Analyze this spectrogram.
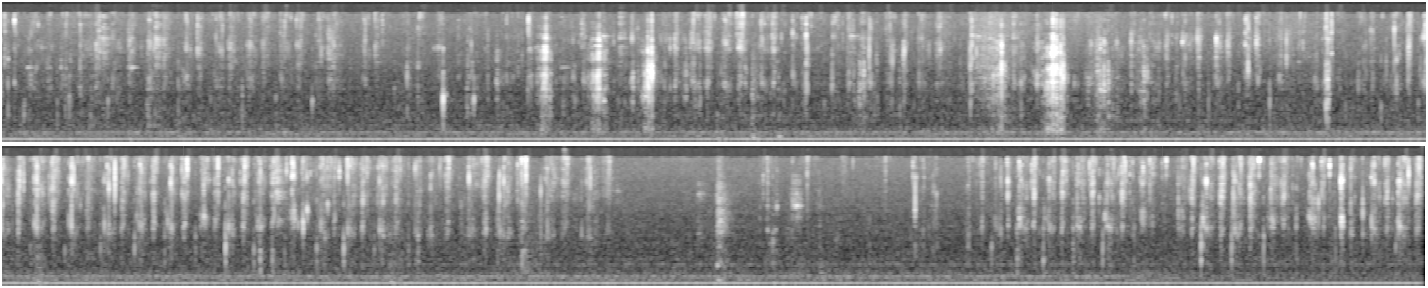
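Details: Cat with Horner syndrome grinding its teeth while feeding: sparse faint clicks and crunches over a steady low electrical hum; bruxism.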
